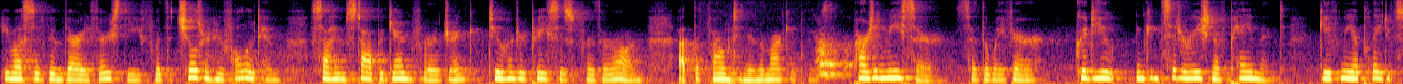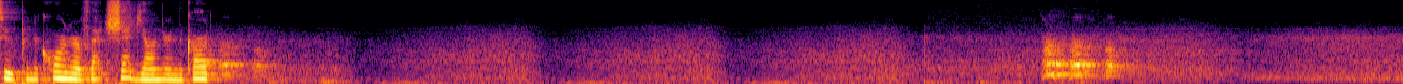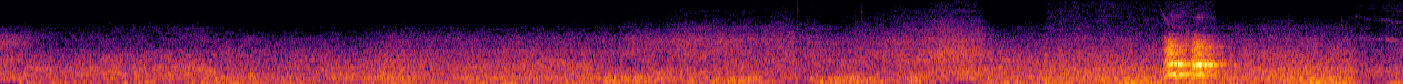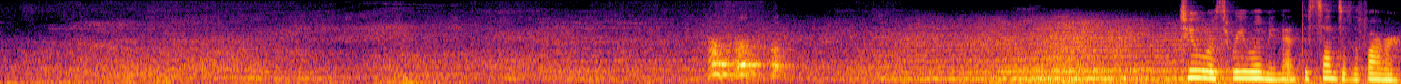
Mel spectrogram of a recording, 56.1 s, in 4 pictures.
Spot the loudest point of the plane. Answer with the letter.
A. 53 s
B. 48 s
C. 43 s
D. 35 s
A.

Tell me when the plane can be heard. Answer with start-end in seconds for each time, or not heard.
42.5-56.0.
